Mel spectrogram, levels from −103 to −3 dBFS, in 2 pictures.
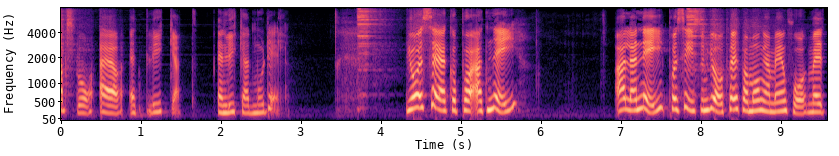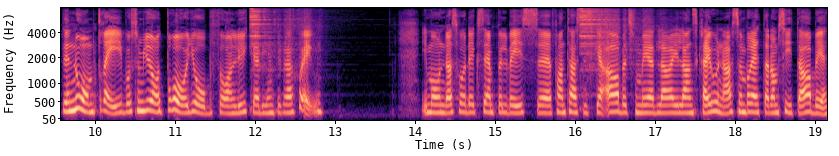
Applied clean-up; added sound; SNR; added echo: neural mask model RNNoise.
